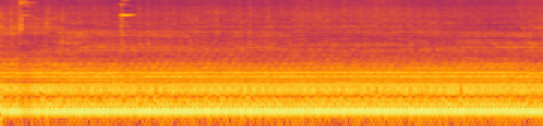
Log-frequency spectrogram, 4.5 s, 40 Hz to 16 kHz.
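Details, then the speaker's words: 1982 AMC Concord after impound forklift lift, new ignition and distributor: loud, deep raspy idle with puffing at front; low-hanging exhaust leaking, hanger possibly rotted, likely damaged by forklift. "now as you can hear it sounds pretty loud to me and when I kick it down it's probably going to be louder the more I look at it though your exhaust is hanging low"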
